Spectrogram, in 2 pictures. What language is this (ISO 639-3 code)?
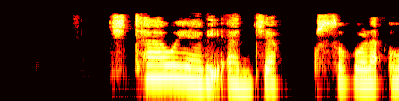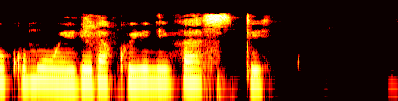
lug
